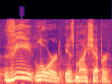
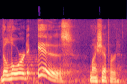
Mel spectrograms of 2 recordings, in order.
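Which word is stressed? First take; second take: The; is. First: The stress is on "The". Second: The stress is on "is".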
